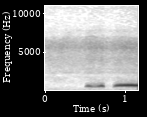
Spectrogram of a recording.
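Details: Spotted dove kept as a decoy bird, cooing in the 'gù lèo' style: one short low coo followed by a longer, slightly falling drawn-out coo, with a quiet background.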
